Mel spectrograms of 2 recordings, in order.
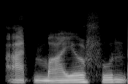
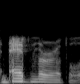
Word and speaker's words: admirable: I think it was like admire fun. I don't know. All right, something like that. If you the word is admirable. Oh, admirable. Oh, Yes, admirable is how it's pronounced.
